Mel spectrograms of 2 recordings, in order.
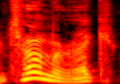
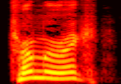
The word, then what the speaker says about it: turmeric: I think you did okay on that one, but when it came to turmeric, which you stated you knew how to pronounce, you dropped the pronunciation ball. Turmeric has two R's and is pronounced turmeric, not turmeric.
